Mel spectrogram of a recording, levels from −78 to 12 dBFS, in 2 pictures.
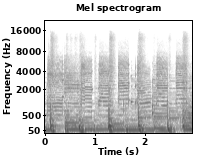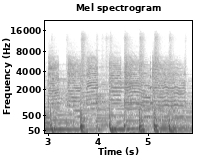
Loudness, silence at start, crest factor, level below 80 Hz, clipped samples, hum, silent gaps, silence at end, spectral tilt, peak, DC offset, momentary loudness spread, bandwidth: -25 LUFS; 0 s; 16 dB; -32 dBFS; under 0.1%; none; none; 0 s; -5 dB/octave; -8 dBFS; under 0.1%; 3 LU; 16 kHz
